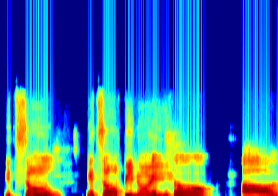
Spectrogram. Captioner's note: filipino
